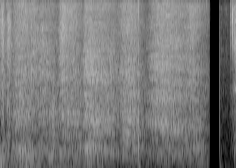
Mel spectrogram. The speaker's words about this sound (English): About once a year my cat Yoko decides that she's fucking hates her sister, um, Cinnamon, and they have pretty much like a standoff, like an old Western, for about two days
